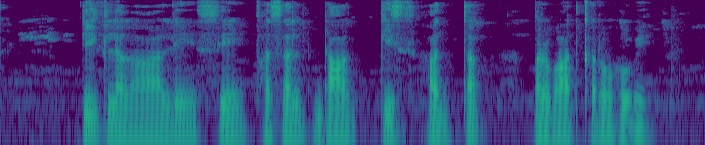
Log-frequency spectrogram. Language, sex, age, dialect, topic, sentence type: Magahi, male, 18-24, Northeastern/Surjapuri, agriculture, question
